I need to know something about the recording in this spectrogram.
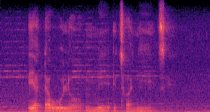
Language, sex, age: Tswana, male, 23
